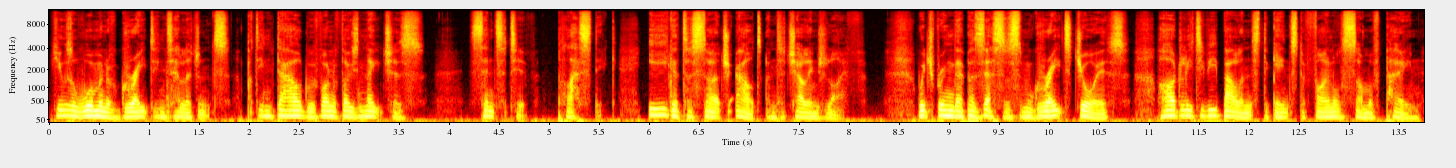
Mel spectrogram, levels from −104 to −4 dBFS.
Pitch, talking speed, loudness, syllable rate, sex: 105 Hz, 170 wpm, -19 LUFS, 5.7 syllables/s, male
